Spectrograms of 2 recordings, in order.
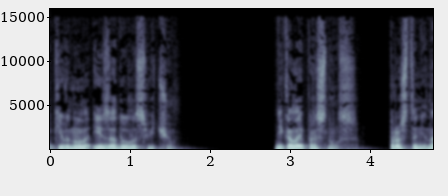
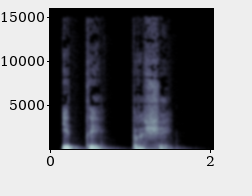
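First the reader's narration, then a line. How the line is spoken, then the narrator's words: Quiet. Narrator (Russian): негромко добавила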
